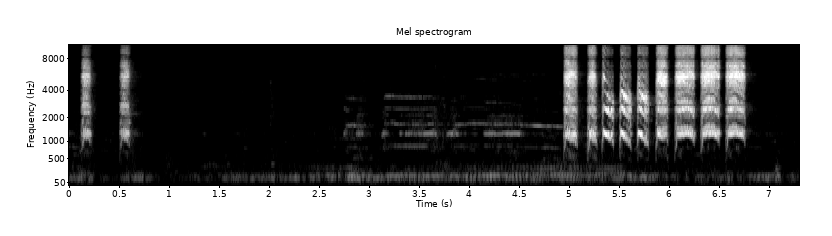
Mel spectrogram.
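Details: A grey-cheeked bulbul from the tropical forest of Sumatra, around Medan, gives two harsh notes, then soft distant whistles are heard. It follows with a loud, rapid volley of raspy, chattering notes in gacor ngepik fashion.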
